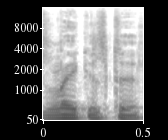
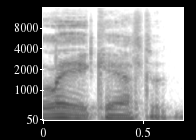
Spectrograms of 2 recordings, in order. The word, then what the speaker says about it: Lancaster: I got to say that right here because it's Lancaster, South Carolina, not Lancaster.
